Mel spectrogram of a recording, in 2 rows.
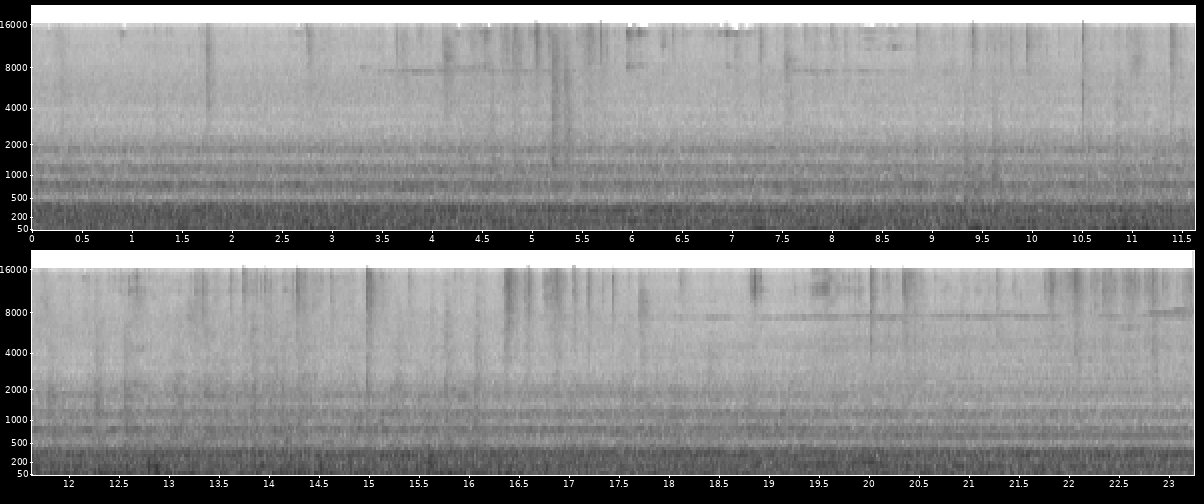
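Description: SEPTA Market-Frankford Line M-4 elevated train running, heard from inside the car: a steady rumble of wheels on the rails with a steady hum of tones over it.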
